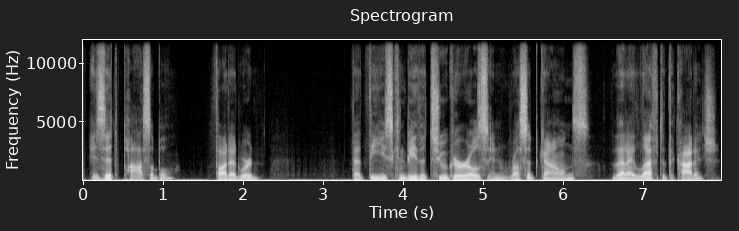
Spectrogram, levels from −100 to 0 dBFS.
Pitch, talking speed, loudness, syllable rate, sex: 120 Hz, 160 wpm, -19 LUFS, 4.6 syllables/s, male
